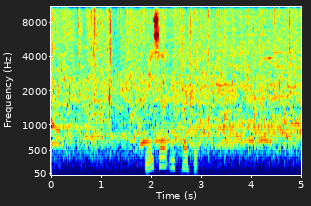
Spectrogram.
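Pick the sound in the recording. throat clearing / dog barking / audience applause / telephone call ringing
audience applause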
